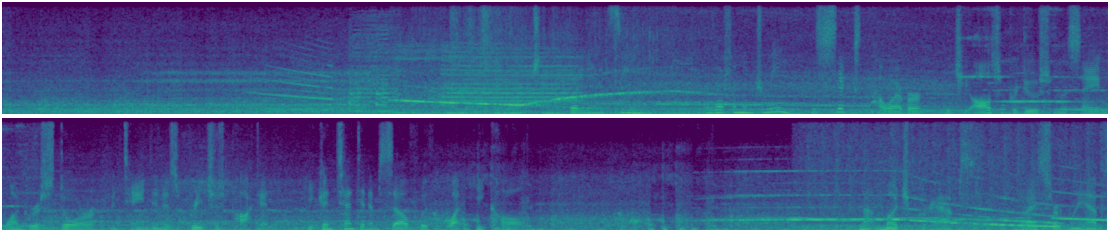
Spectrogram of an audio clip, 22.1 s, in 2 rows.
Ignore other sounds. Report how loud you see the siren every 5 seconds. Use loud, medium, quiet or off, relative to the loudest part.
loud, loud, off, loud, loud.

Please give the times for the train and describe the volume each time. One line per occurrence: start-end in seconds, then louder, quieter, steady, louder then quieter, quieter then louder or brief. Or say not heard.
0.0-22.0 steady.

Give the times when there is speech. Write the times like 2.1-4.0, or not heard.
4.4-16.3, 19.5-22.0.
